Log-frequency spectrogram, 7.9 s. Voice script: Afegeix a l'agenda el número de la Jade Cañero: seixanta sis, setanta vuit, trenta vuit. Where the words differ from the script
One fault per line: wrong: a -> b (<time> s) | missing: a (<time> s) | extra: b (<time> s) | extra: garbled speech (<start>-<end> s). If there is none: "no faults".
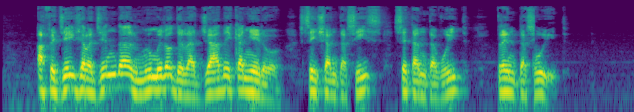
no faults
